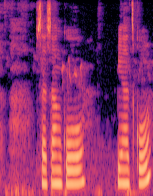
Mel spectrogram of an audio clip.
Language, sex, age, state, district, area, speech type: Santali, female, 18-30, West Bengal, Purulia, rural, spontaneous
